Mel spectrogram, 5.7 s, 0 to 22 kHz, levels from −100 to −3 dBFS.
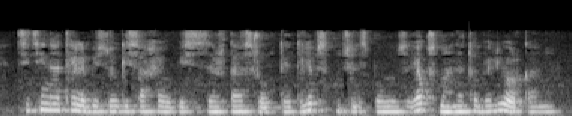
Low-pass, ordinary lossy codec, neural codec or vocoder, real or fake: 7.2 kHz; AAC, 32 kbps; none; real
